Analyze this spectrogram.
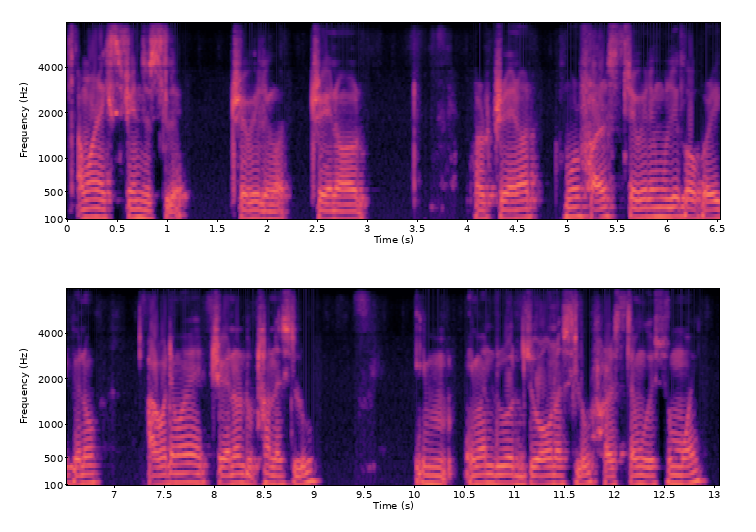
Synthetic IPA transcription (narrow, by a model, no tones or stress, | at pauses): a̰maɹekspiɹiɛns̬asilɛ̰ | tɹebʱeliŋɔ̰tː | ɹenɔɹt | aɹutɹenɔt̚mʊɹpʰaɹstɹɛbʱeliŋbuliɛkɔbɔpaɹikɔnɔ | a̰ɡɔtɛmɔjtɹenɔtutʰanas̬ilʊ̃ | iḭmanduɹɔtzʊaʊnasilʊ̃pʰaɹstamɡojsʊ̃moj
